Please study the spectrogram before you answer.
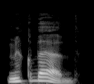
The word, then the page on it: miqdaad: male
